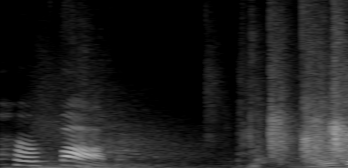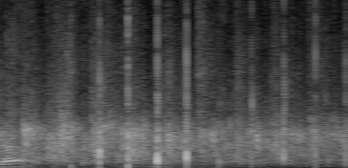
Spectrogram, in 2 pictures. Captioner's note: all clapping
